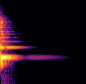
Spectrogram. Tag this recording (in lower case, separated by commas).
bowed string instrument, musical instrument, music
